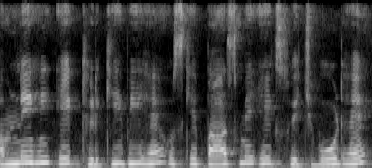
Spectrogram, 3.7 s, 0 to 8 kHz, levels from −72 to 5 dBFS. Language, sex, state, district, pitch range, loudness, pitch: Hindi, female, Uttar Pradesh, Lalitpur, 235-260 Hz, -14 LUFS, 255 Hz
